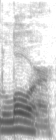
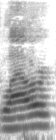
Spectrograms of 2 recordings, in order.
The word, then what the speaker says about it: Lauer: i don't know why i always want to say his name lore uh mark Lauer have another friend named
